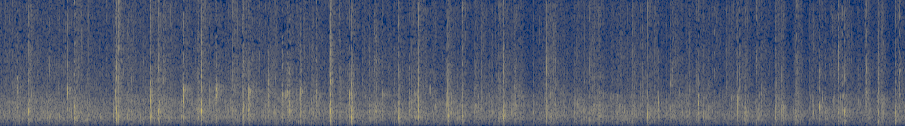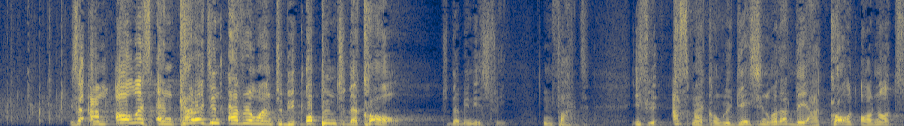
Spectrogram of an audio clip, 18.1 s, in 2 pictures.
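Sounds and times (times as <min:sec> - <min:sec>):
crowd clapping hands: 0:00.0 - 0:11.8
speech: 0:09.8 - 0:18.0.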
